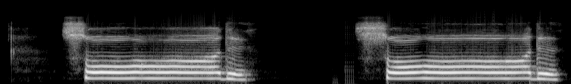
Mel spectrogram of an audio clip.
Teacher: صاد جو ہے اس کو پورا اور موٹا پڑھا جاتا ہے. ٹھیک ہے، اگر ہم اس کو پورا اور موٹا نہیں پڑھیں گے تو یہ سین کے ساتھ مکس ہو جائے گا.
